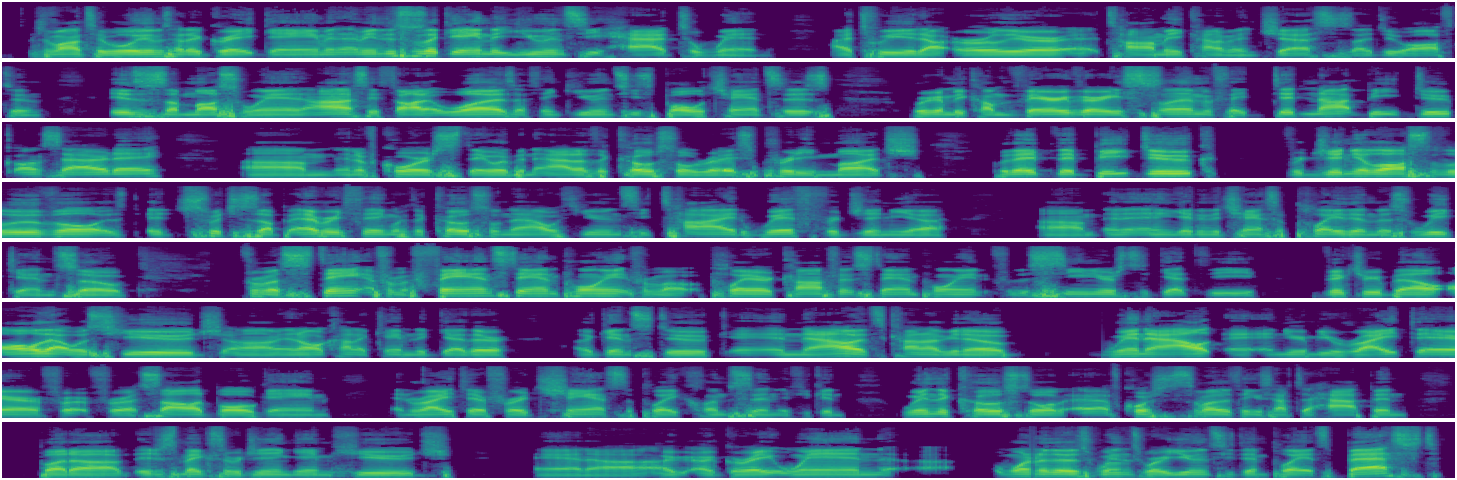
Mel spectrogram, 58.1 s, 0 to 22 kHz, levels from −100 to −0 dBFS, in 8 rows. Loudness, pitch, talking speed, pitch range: -27 LUFS, 100 Hz, 220 wpm, 95-105 Hz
